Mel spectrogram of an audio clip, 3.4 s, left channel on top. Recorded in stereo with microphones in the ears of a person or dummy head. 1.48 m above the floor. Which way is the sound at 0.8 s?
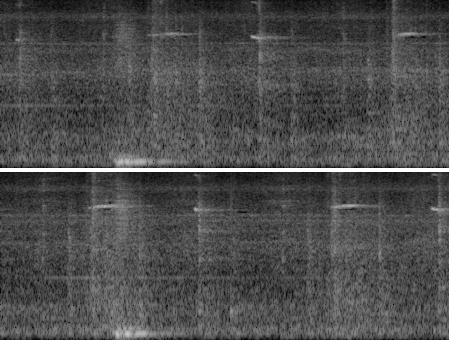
45° right (ahead or behind).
